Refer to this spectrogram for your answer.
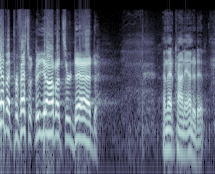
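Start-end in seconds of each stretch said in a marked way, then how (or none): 0.0-2.0 high, cartoonish, frog-like puppet voice. Recalling a man from high school addressing the professor, in a Kermit the Frog-like voice. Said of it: "kind of Kermit the Frog".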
